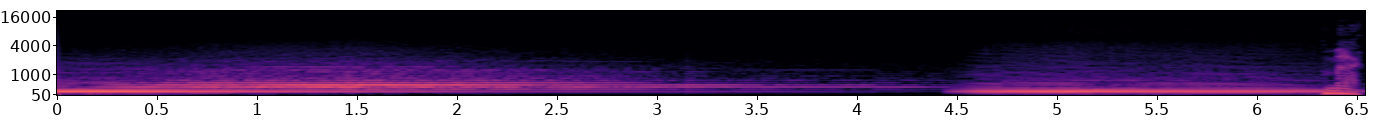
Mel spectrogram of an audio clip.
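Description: Arturia MiniFreak synthesizer playing a sustained pad chord that slowly fades, then a second held chord swelling in about four and a half seconds in.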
